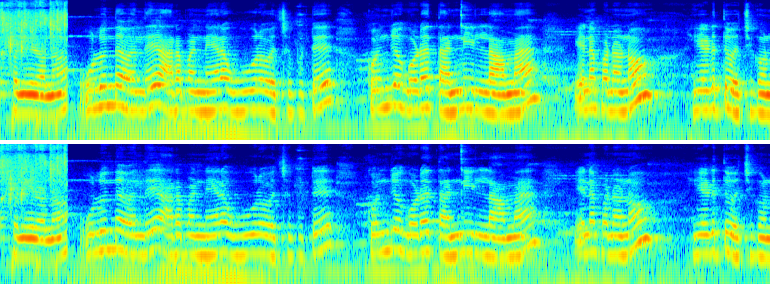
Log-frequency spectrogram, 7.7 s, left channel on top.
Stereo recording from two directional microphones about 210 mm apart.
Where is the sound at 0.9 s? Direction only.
15° left (ahead or behind).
